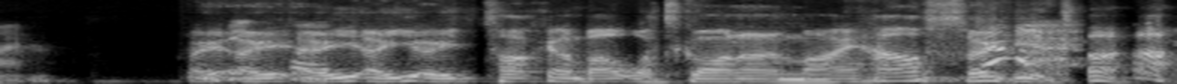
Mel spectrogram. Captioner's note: laugh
